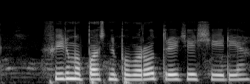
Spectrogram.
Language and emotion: Russian, neutral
